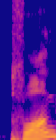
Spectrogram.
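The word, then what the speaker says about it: Planck: He's German, so I might be pronouncing his last name, but it is spelled Max. Max Plunk. I'll be damned. Max Plunk it is.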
